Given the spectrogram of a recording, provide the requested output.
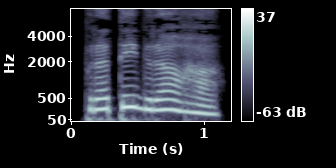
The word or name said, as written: ಪ್ರತಿಗ್ರಹ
